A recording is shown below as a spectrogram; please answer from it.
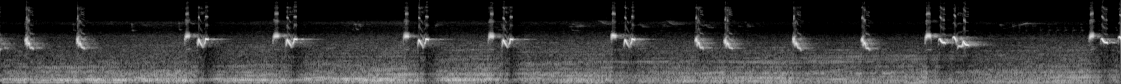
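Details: Sooty-headed bulbul lure song ('gacor') to provoke rivals: steady series of about a dozen short, sharp, descending whistled notes, singly and paired, spaced roughly every second over constant low hiss.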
